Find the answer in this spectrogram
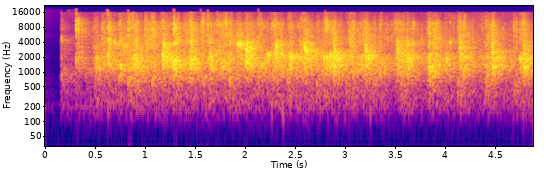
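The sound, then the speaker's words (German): A crowd breaks into sustained applause for God, many hands clapping in a dense, steady wash of noise that starts abruptly and holds at an even, fairly loud level for several seconds. “Jetzt dürfte Gott mal einen Applaus geben.”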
